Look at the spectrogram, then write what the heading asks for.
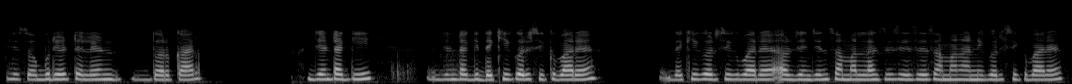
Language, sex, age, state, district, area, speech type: Odia, female, 18-30, Odisha, Bargarh, rural, spontaneous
